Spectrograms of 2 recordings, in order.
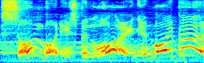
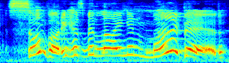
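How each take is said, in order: First: It is said in a deep, gruff voice. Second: It is said in a moderate, middle voice.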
